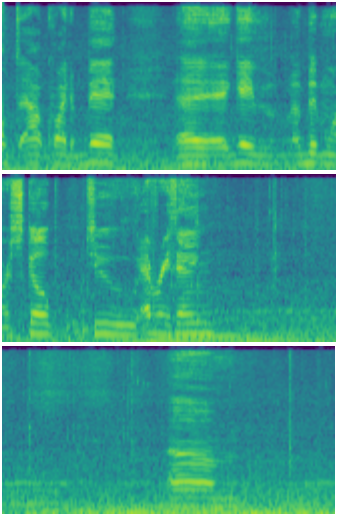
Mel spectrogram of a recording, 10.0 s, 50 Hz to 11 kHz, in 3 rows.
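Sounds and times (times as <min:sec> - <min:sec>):
speech: 0:00.0 - 0:05.6, 0:08.3 - 0:09.0
low road rumble from inside a moving car: 0:00.0 - 0:10.0.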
